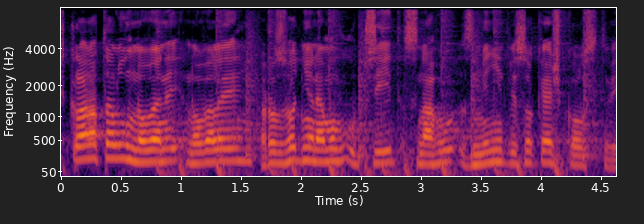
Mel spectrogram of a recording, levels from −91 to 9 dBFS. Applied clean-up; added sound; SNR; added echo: none; Drum / Drum kit; 17 dB; none.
